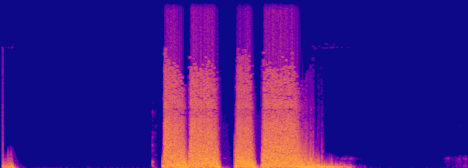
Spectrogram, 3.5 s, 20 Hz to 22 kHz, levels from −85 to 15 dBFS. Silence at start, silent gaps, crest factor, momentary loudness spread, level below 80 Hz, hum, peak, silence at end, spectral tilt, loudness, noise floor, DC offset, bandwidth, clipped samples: 0 s; none; 10 dB; 16 LU; -40 dBFS; none; 0 dBFS; 0.85 s; -3.5 dB/octave; -5 LUFS; -85 dBFS; under 0.1%; over 20 kHz; 0.9%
